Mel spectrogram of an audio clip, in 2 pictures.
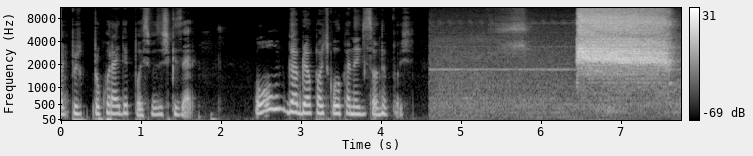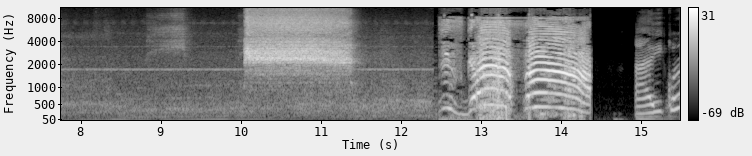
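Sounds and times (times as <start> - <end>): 
speech: 0.0 - 1.8, 2.4 - 4.9, 15.3 - 15.4
barn owl screech: 4.6 - 13.4.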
